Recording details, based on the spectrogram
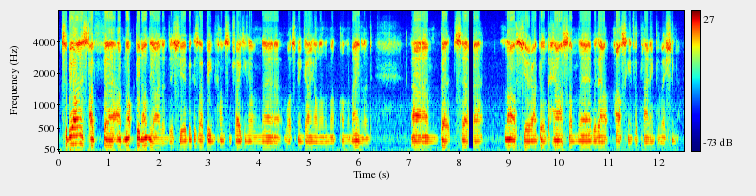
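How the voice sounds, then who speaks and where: A man's voice: lowish voice, fairly even intonation, normal speed, pushed and bright, no room sound, low-quality recording. An older man with a posh English accent, answering interview questions in a hesitant way with many fillers and restarts. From England. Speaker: interview guest. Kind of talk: unscripted radio interview.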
